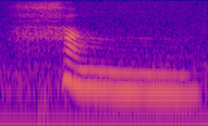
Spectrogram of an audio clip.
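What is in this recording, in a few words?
"hang4", Cantonese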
